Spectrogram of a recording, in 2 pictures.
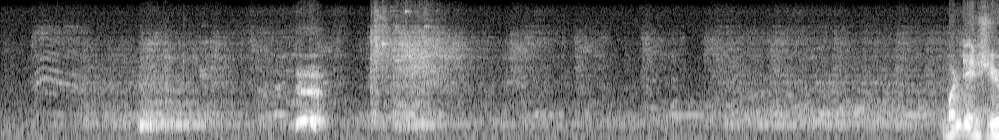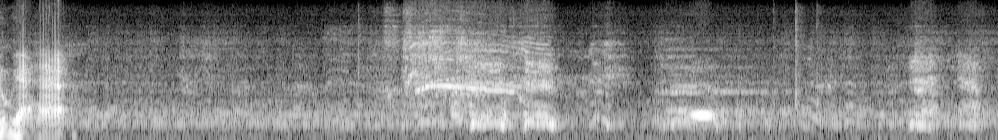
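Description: Video game sound effects play in bursts through a television speaker.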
